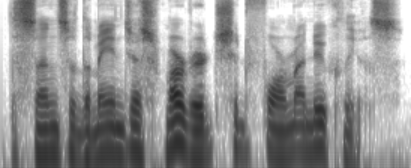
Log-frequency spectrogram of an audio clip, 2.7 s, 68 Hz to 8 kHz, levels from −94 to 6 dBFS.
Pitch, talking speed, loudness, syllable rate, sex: 105 Hz, 240 wpm, -17 LUFS, 5.5 syllables/s, male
